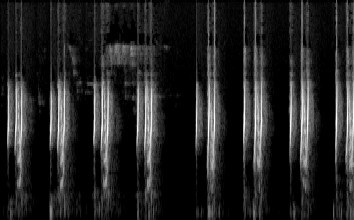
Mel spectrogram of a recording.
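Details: Common quail, recorded for luring quail in hunting, giving its crisp three-note phrase of sharp, quick notes, repeated steadily about once a second over a clean, quiet background.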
